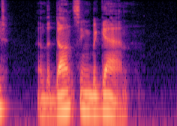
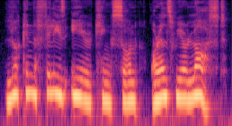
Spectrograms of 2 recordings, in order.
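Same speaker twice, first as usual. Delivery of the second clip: much higher, fast urgent voice; urgent daughter; 8 semitones higher, 4 dB louder than usual. Acted. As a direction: hurry him, high and breathless with urgency. Daughter urges the prince.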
